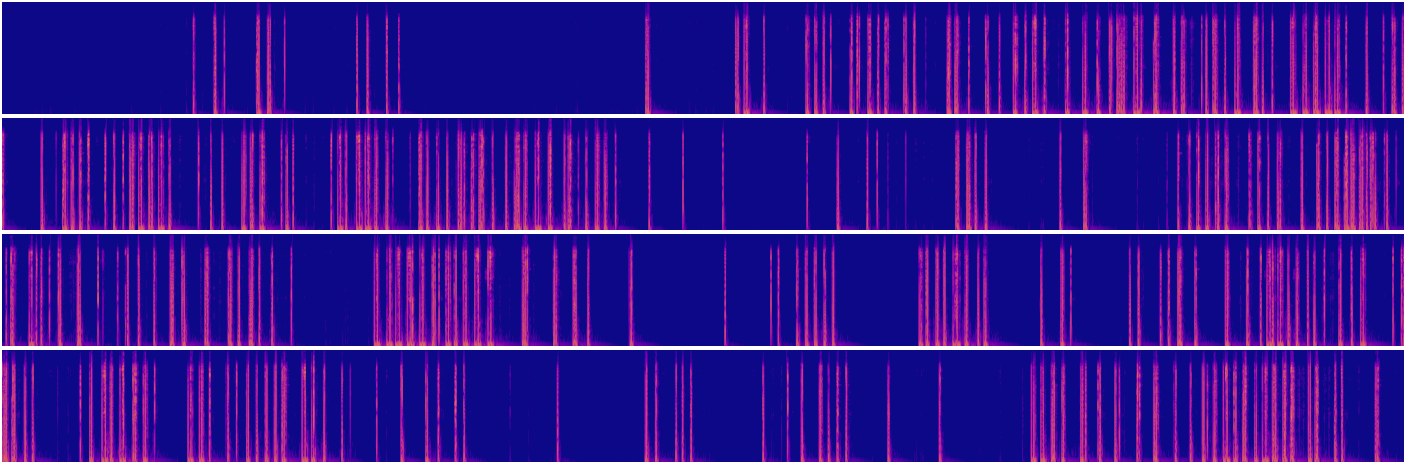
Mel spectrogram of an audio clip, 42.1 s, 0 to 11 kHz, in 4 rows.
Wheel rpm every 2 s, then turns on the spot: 130, 220, 230, 230, 230, 230, 230, 230, 240, 230, 230, 220, 200, 190, 110, 200, 230, 220, 230, 230, 230.
none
